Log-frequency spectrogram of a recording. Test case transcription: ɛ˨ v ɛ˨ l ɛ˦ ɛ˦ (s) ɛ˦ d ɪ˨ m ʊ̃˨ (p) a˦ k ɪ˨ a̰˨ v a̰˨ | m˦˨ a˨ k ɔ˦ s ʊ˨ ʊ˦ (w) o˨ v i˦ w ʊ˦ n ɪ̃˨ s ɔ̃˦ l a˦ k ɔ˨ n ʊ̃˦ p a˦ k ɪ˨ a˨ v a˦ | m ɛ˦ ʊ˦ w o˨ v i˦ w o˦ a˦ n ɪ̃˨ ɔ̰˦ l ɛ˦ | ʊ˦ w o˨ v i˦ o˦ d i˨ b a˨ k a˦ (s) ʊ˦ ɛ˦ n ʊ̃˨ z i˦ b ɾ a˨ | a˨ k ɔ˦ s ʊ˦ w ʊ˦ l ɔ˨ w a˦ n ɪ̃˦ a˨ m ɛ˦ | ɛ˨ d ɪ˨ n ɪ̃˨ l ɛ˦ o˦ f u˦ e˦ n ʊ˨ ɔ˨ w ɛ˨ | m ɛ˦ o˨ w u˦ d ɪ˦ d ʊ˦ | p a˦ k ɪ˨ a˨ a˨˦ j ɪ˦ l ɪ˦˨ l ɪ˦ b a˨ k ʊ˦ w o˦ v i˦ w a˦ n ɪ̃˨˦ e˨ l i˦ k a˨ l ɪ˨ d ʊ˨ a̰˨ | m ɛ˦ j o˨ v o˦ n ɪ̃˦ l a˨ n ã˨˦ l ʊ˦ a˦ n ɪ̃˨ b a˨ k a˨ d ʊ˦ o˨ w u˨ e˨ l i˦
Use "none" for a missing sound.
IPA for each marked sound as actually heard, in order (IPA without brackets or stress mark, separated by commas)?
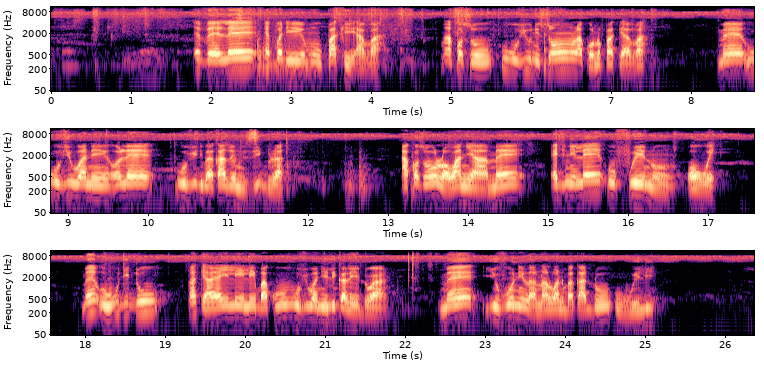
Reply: f, p, w, z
